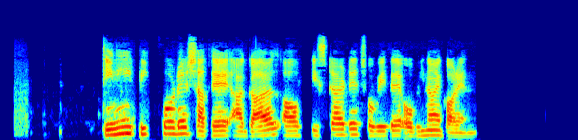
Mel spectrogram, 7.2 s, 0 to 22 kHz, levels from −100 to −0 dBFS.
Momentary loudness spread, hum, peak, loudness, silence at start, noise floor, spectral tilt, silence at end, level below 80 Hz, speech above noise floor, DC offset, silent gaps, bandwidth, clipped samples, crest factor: 6 LU; none; -2 dBFS; -16 LUFS; 1.3 s; -69 dBFS; -6.5 dB/octave; 1.3 s; -60 dBFS; 54 dB; under 0.1%; 3.81-3.88 s; 7.8 kHz; under 0.1%; 16 dB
